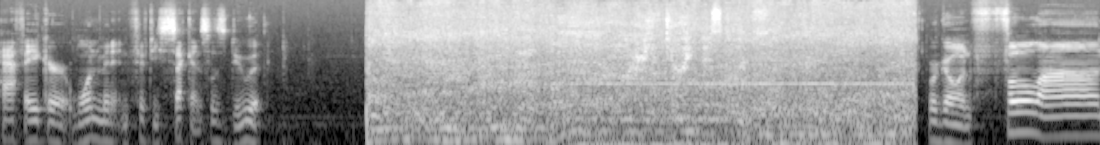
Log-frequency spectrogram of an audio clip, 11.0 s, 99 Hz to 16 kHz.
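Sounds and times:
distorted beat with deep bass: 0:03.7 - 0:09.2.

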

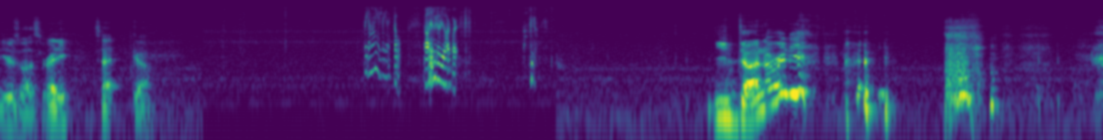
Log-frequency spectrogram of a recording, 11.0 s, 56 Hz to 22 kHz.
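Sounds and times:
high-pitched squeaky voices: 0:03.6 - 0:05.6.

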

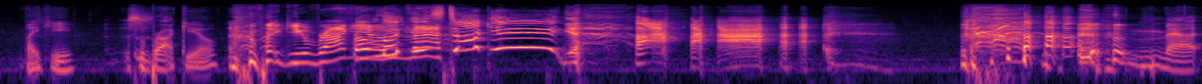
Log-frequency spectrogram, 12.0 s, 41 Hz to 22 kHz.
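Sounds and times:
men laughing: 0:02.3 - 0:02.8, 0:05.6 - 0:08.8, 0:09.6 - 0:11.6.

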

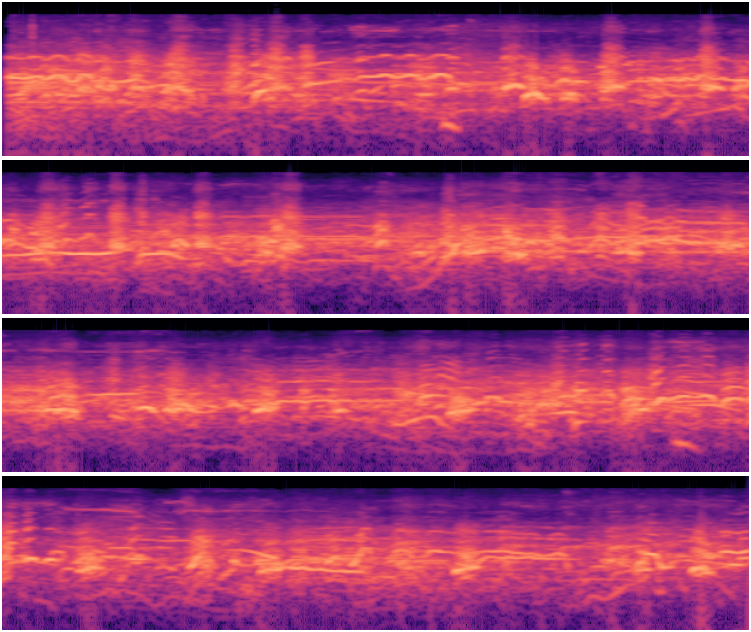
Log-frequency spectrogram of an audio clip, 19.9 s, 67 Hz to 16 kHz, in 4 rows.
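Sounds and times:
sled dogs barking and howling: 0:00.0 - 0:19.9.

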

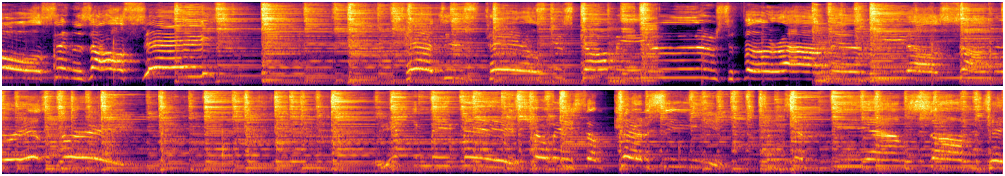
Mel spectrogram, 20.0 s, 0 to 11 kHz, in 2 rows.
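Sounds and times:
man singing wordlessly: 0:00.0 - 0:02.3, 0:03.8 - 0:11.5, 0:13.8 - 0:20.0
acoustic guitar strumming: 0:01.7 - 0:06.8, 0:08.1 - 0:20.0.

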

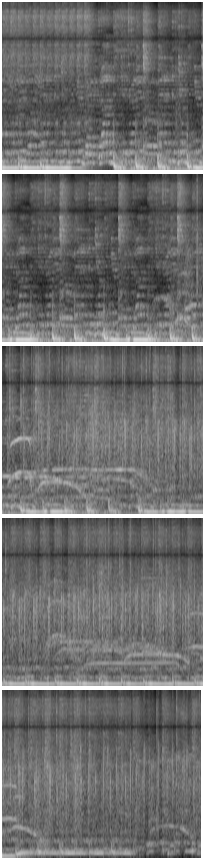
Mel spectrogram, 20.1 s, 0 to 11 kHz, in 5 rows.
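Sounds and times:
hip-hop music with heavy bass: 0:00.0 - 0:18.9
audience shouting: 0:07.2 - 0:10.9
audience applause: 0:07.8 - 0:20.0.

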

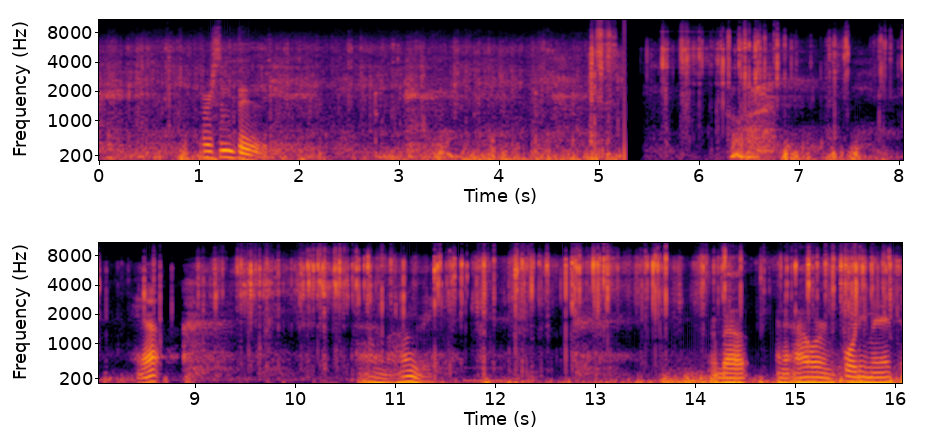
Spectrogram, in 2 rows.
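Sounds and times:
bike rolling on dirt road: 0:00.0 - 0:05.3, 0:11.1 - 0:16.0
wind on microphone: 0:00.0 - 0:05.3, 0:06.5 - 0:08.8, 0:11.2 - 0:16.0
wrapper tearing and crinkling: 0:05.4 - 0:16.0.

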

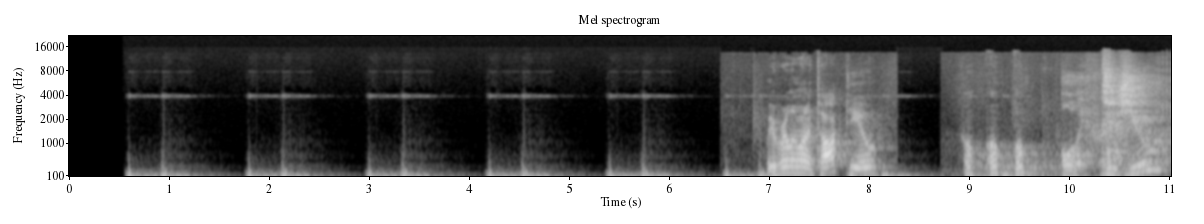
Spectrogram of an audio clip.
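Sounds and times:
heartbeat thumps: 0:00.6 - 0:10.5.

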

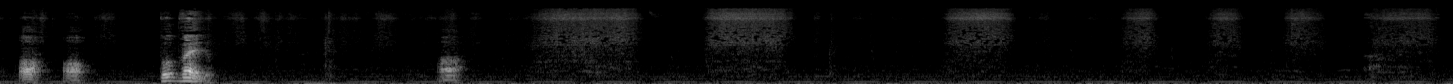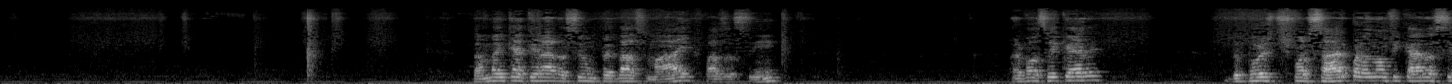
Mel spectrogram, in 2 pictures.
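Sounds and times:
steady low hum: 0:00.0 - 0:29.0
sponge scratching on drywall: 0:05.2 - 0:08.0, 0:09.4 - 0:10.2, 0:24.7 - 0:28.3.

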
